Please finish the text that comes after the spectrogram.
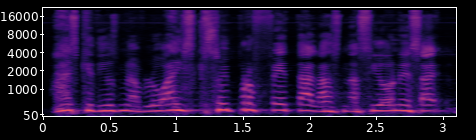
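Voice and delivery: a touch of a pompous self-proclaimed prophet; lightly puffed-up boasting; mock self-important. A believer claiming to be prophet, mild mock pride. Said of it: "No se trata de eso".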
